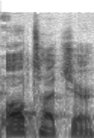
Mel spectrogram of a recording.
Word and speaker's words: Altucher: Altucher.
